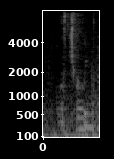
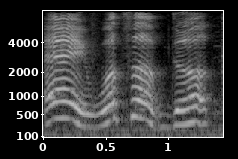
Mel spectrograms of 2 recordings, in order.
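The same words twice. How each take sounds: First: "Doc" said with an open ah vowel, as in dock; correct Doc. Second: "Duck" said with a short uh sound instead of "Doc"; mispronounced Doc. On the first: Shown as a demonstration. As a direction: stress a clear ah in "Doc". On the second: Retold or imitated. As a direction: say "Duck" like the word duck, with uh.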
